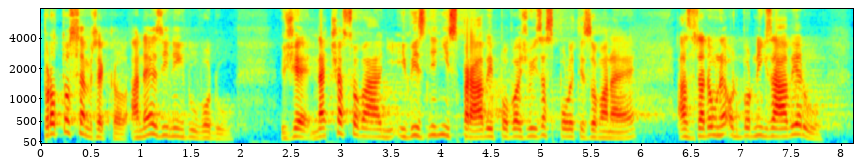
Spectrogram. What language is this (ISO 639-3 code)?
ces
